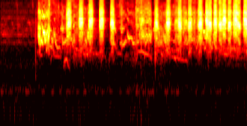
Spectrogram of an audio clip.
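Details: Budgerigars in an aviary colony giving rapid high chirps and short buzzy notes. After half a second of quiet, dense chatter starts, with pulses about four per second and a steady low hum underneath.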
